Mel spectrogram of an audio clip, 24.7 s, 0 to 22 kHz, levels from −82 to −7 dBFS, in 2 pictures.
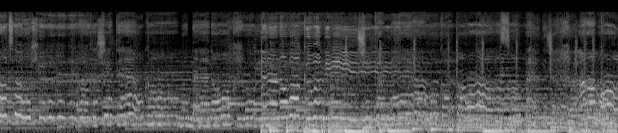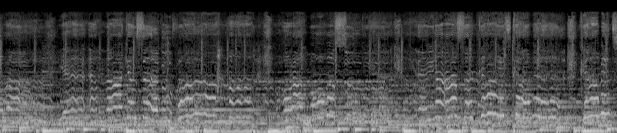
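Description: At 13.10, 17.72 and 20.11 s the audio jumps ahead by roughly 70, 50 and 50 ms: compressed frames skipped, a few frames each, fitting a frame length near 23 ms.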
